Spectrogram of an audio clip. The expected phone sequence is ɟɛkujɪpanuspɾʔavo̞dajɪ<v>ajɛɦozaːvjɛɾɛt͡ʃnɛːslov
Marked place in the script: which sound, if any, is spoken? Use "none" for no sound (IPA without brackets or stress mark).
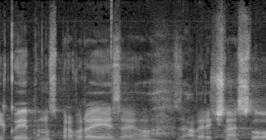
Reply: z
